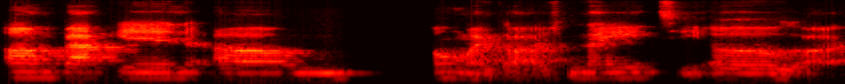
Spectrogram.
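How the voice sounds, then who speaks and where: Bright, chatty woman. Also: low-pitched, flat delivery, slow pace, echoey room, rough recording. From San Francisco Bay Area, California. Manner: chatty and warm-hearted, many fillers and restarts. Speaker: guest entrepreneur and DJ. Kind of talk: casual interview chat.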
